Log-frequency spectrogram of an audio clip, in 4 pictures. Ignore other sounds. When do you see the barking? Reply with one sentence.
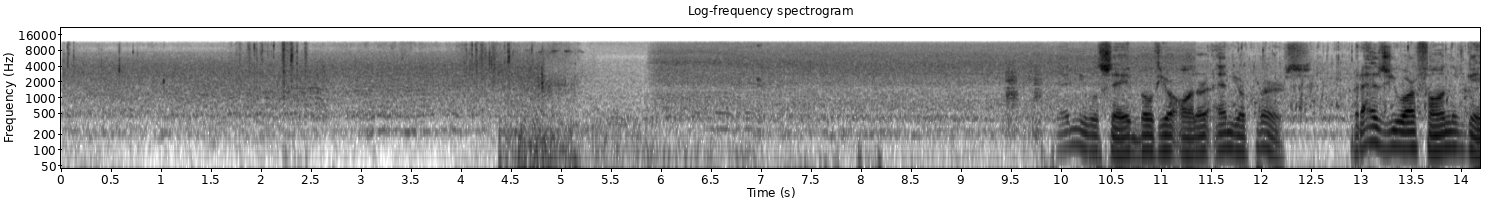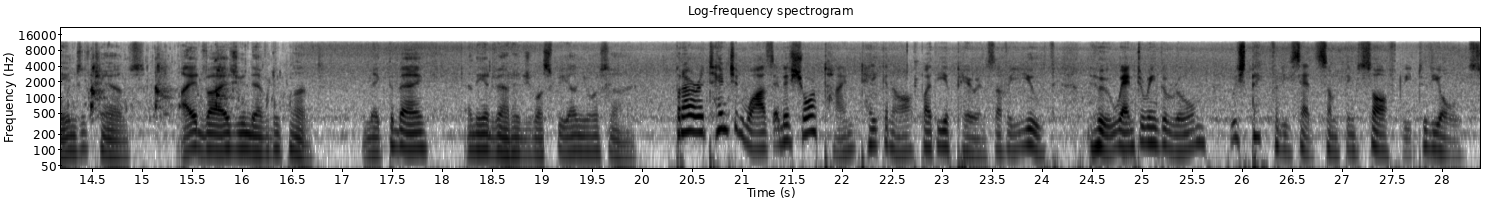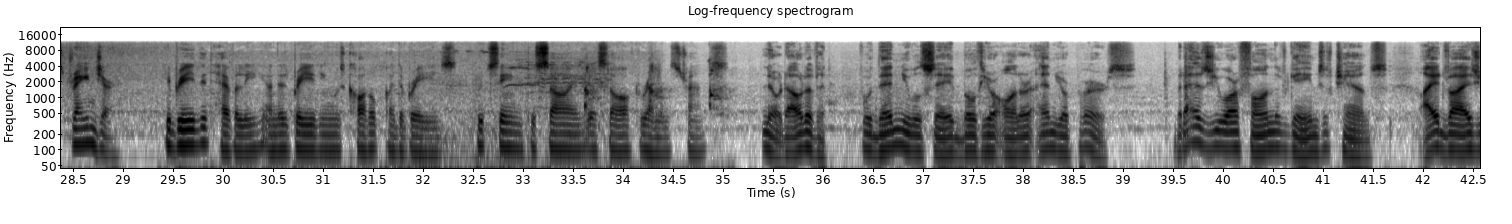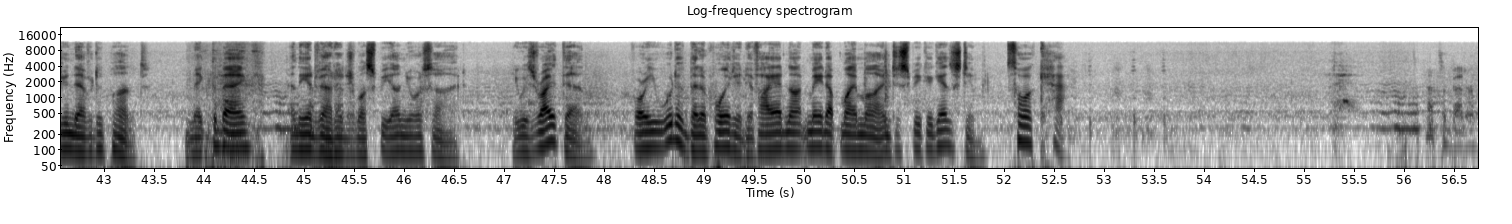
The barking can be heard from 14.0 to 16.0 s and from 33.4 to 35.1 s.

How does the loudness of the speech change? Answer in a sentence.
The loudness of the speech stays about the same.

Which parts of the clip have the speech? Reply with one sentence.
The speech can be heard from 9.9 to 52.6 s.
